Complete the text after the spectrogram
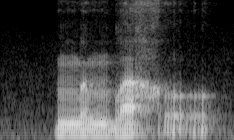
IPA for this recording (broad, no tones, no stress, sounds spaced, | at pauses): m ɵ m b ɐ h o̰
